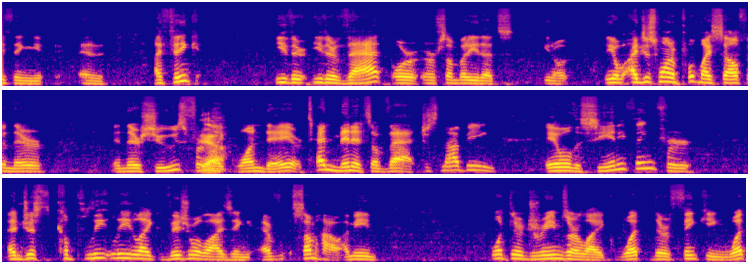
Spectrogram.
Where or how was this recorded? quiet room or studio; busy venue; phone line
busy venue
